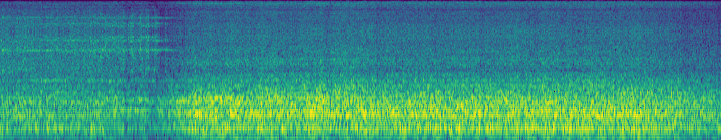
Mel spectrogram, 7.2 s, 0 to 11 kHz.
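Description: Evergreen BT-104 planetary abrasive-belt tube grinder running, its belts grinding a bent exhaust pipe with a steady rasping hiss. About two seconds in the sound changes to a louder, lower, steady rush as the machine runs on.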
